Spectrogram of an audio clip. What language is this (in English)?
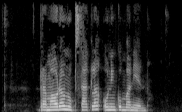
Catalan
